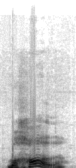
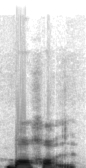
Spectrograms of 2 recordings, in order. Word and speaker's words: Bohol: mispronounced chocolate as chocolate the learner put the wrong stress on the word bohol and mispronounce it as bohol in addition this sound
